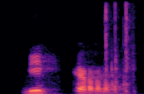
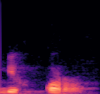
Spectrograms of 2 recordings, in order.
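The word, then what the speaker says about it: بكر: harakatnya adalah kasrah ya Misalnya gimana n sih sihr ya sihr bukan sihor bukan sihor ya tapi sihr nah biker nah biker biker sih biker ya biker Jadi bukan bukan sihr bukan bikr ya bukan BR tapi sihr biker ya bik biker meemang agak susah tapi harus latihan ya Oke diikuti ya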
